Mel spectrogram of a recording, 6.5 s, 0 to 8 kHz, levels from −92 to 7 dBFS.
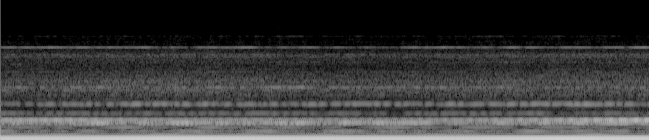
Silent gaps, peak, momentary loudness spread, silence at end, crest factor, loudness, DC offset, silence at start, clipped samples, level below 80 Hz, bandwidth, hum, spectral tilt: none; -10 dBFS; 2 LU; 0 s; 6 dB; -22 LUFS; under 0.1%; 0 s; under 0.1%; -16 dBFS; 2.9 kHz; none; -12.5 dB/octave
